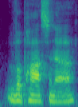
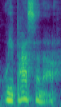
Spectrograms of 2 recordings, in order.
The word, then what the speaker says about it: Vipassana: going to be teaching vasana which in the ancient language is pronounced weasa as best as I can pronounce it the V is more of a w sound U that language is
